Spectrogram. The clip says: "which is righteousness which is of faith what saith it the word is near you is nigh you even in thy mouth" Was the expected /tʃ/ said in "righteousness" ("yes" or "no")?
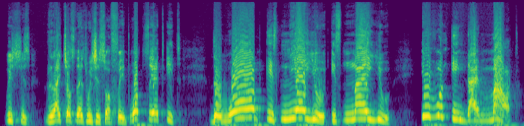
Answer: yes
